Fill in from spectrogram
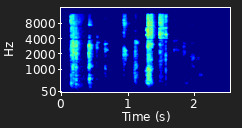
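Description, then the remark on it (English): An Angels, Gods, and Goddesses card deck is shuffled for a card reading: a quick, uneven run of crisp papery snaps and flutters, louder at first and trailing off softer after about two seconds, with no talking. “Now, you would think I would have gotten much better at shuffling by now, but I have not.”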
